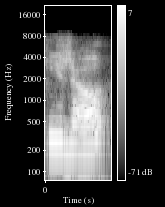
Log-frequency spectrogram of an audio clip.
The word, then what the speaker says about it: hijo: So I do, when I do workshops, I always have to tell people, no, I'm not mispronouncing the word hijo. I do say the J.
